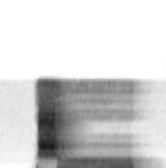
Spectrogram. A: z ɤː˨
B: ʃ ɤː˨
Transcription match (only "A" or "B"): B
